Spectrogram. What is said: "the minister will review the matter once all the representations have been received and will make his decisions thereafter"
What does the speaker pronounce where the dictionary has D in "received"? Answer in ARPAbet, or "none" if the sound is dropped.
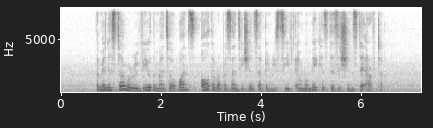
D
